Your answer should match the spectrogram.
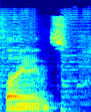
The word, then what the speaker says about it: Fiennes: It should be Fiennes because we both took German and it's IE. – Yeah, but I think it's pronounced Fiennes. – All right, well, he says it wrong. It's Fiennes.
